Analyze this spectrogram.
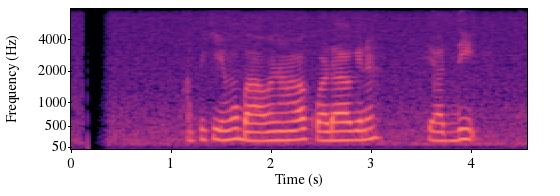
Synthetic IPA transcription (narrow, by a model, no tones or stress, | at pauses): apikijəməbʱaːʋənaːʋakʋaɽaːɡenə | jad̪ːi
